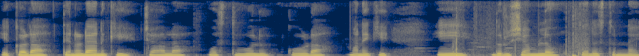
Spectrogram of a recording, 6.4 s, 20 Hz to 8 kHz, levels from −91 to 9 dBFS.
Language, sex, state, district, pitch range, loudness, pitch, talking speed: Telugu, female, Andhra Pradesh, Chittoor, 200-210 Hz, -16 LUFS, 205 Hz, 95 wpm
